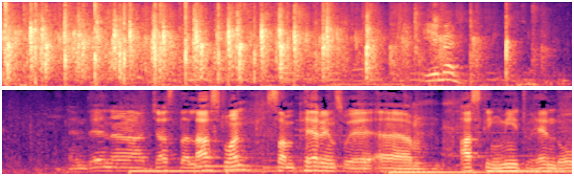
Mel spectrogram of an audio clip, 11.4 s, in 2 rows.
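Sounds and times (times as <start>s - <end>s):
audience clapping hands: 0.0s - 5.6s
speech: 4.3s - 4.8s, 7.2s - 11.4s.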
